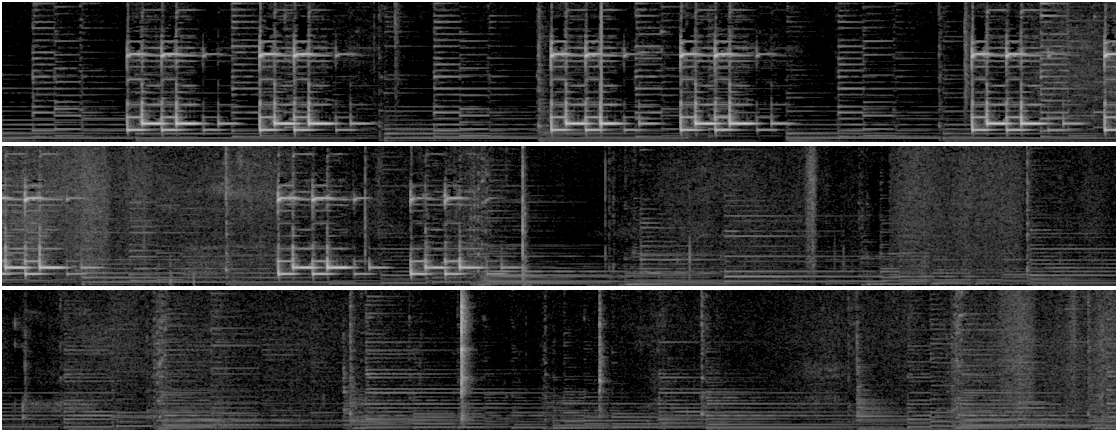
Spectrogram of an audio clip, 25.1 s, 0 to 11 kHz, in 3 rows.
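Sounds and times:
soft background music: 0.0s - 25.0s
smartphone alarm chimes: 1.0s - 2.8s, 4.1s - 6.0s, 7.3s - 9.1s, 10.4s - 12.3s.

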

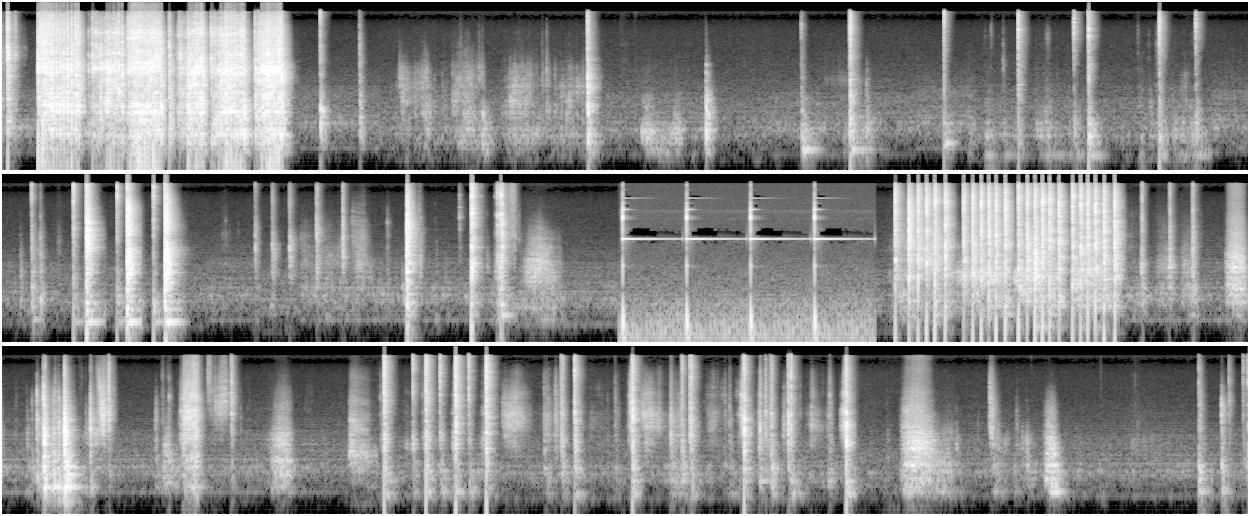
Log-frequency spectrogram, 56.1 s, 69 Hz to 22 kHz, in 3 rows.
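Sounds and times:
magnetic balls clicking together: 0.0s - 4.2s, 32.1s - 35.6s
ringing dings: 28.0s - 31.8s.

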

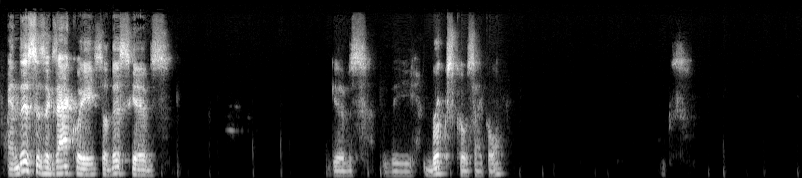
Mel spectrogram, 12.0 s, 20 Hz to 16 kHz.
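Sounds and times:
faint breath: 10.0s - 10.5s
stylus tapping on tablet screen: 10.6s - 12.0s.

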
